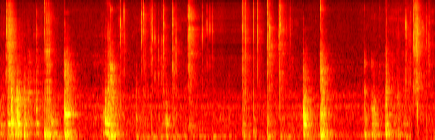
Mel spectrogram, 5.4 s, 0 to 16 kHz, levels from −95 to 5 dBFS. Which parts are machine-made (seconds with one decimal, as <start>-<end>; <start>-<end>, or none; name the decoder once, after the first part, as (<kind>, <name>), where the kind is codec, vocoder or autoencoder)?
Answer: 2.6-3.3 (autoencoder, DAC-VAE)

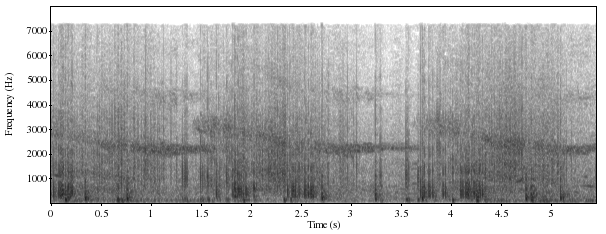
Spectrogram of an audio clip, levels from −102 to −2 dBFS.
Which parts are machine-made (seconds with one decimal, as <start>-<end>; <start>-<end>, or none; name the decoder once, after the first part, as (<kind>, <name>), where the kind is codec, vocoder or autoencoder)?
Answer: none

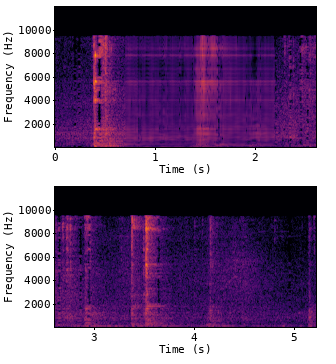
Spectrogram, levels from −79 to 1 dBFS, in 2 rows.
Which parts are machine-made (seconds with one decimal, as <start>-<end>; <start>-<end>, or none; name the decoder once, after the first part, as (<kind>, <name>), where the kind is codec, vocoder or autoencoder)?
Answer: 0.7-2.2 (vocoder, BigVGAN v2)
